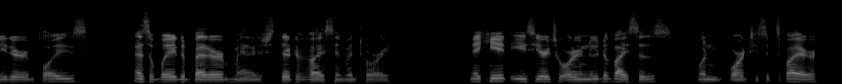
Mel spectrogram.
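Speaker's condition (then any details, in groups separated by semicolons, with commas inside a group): No condition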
